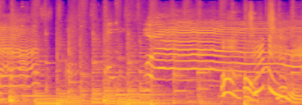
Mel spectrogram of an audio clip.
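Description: Children's cartoon song: music with a sung line, then a high, child-like cartoon voice crying in wavering wails over the music in the last second or so.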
